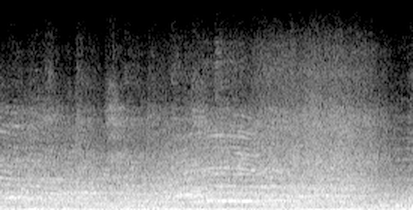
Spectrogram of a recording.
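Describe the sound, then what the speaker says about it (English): Riders screaming on a Zamperla Disco spinning ride inside an indoor amusement park, a loud continuous wash of crowd noise and distant shrieks with the ride's rumble beneath. "Somebody's having a good scream on there."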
